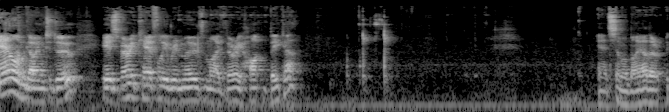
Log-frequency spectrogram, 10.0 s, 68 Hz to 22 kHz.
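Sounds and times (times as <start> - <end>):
glass beaker and tongs clinking: 5.2 - 6.1.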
